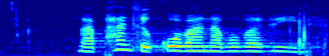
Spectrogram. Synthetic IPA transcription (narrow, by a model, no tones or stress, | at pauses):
ŋapʰand͡ɮʱɛk̬ɔɓanaɓɔɓaɓiːli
